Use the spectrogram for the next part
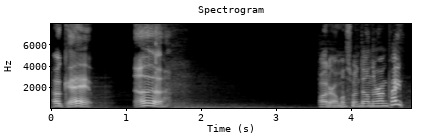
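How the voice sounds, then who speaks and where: A woman's voice: mid-range voice, measured pace, fairly bright tone, no room sound. A young woman streaming a video game, joking, swearing casually and reading the game's text aloud. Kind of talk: casual gameplay commentary.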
